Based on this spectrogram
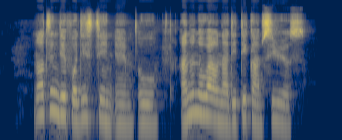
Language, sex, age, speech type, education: Nigerian Pidgin, female, 15-29, spontaneous, tertiary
